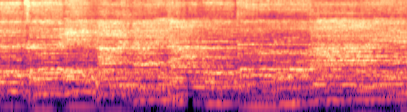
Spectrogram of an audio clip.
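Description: A choir singing a sacred hymn with long held notes.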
